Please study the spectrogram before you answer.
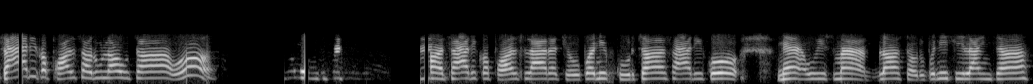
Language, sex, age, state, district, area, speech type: Nepali, female, 60+, West Bengal, Kalimpong, rural, conversation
